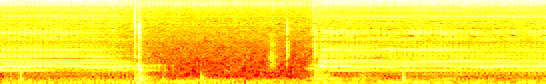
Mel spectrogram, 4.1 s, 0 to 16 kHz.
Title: Vinyl player weird noises part 2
